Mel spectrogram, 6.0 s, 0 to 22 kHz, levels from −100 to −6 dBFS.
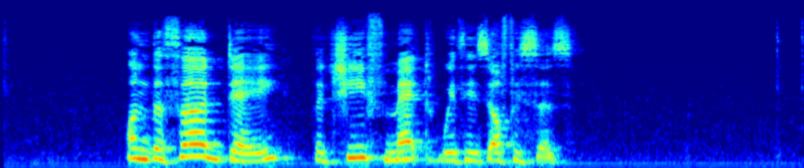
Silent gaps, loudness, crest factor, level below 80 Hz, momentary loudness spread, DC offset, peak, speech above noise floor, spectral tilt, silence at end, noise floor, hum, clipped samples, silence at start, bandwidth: none; -36 LUFS; 18 dB; -78 dBFS; 14 LU; under 0.1%; -20 dBFS; 43 dB; -4 dB/octave; 1.75 s; -78 dBFS; none; under 0.1%; 0.95 s; 15 kHz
